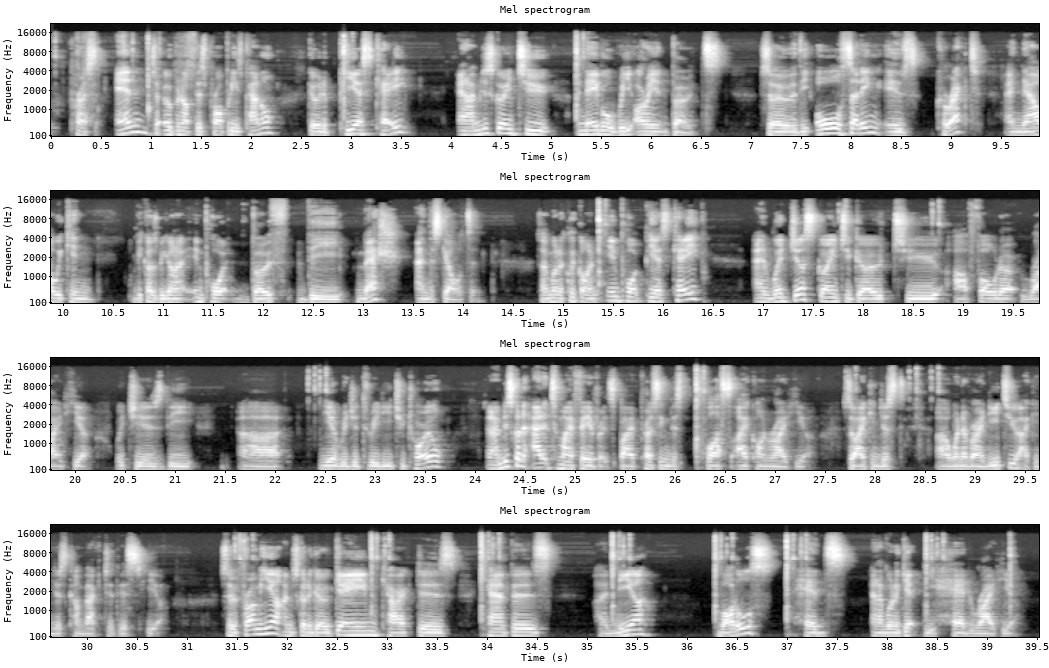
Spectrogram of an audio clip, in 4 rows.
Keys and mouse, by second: 0.6 n, 0.8 n, 2.8 click, 5.1 click, 15.2 click, 39.1 middle click.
